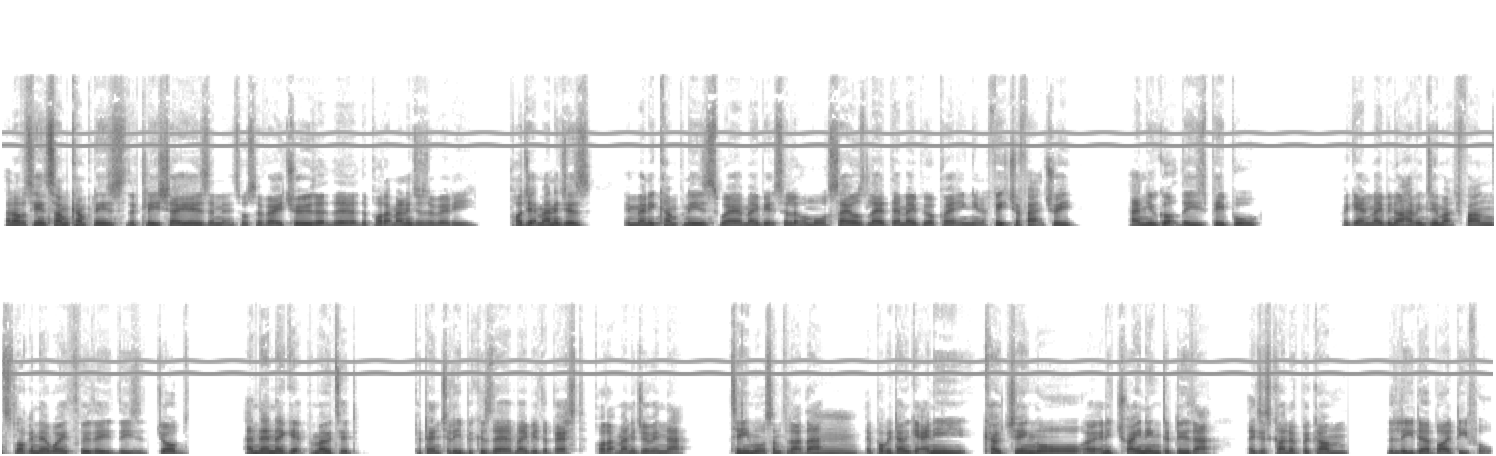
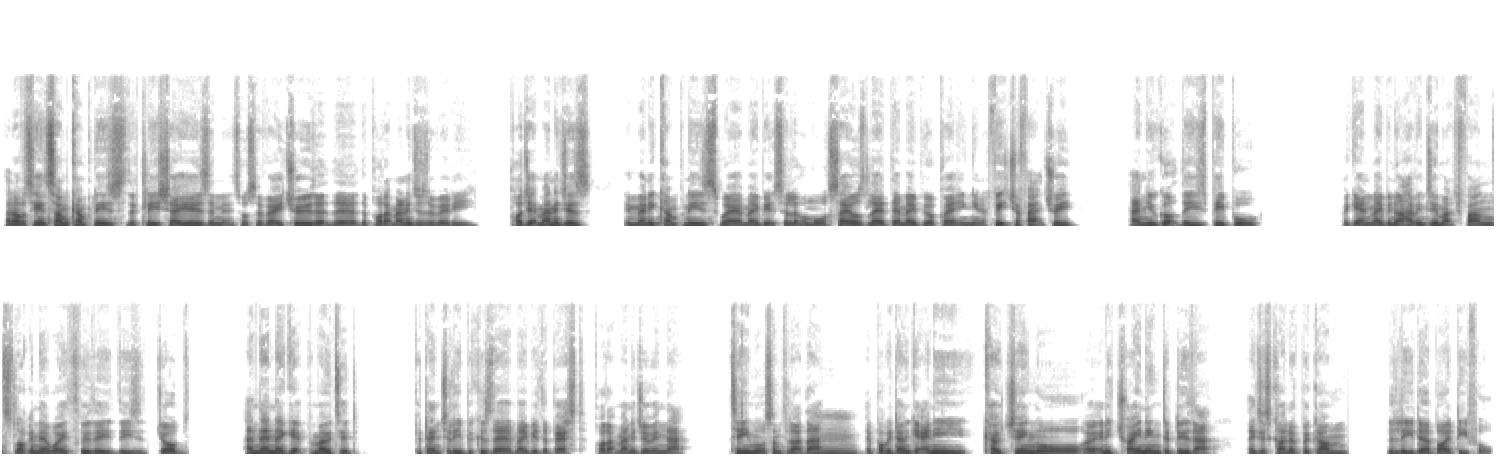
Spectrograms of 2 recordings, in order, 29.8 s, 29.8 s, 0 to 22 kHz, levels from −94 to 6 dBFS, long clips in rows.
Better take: second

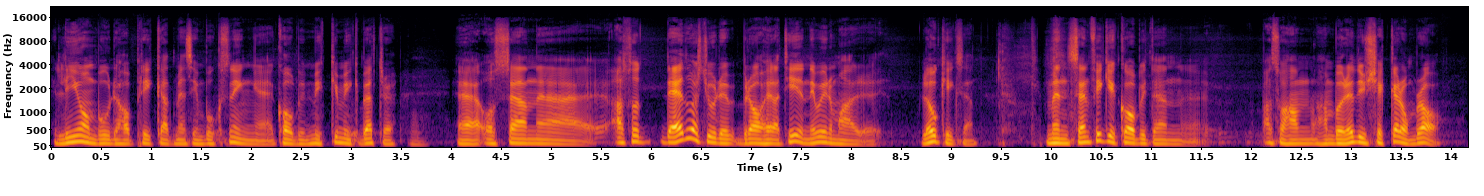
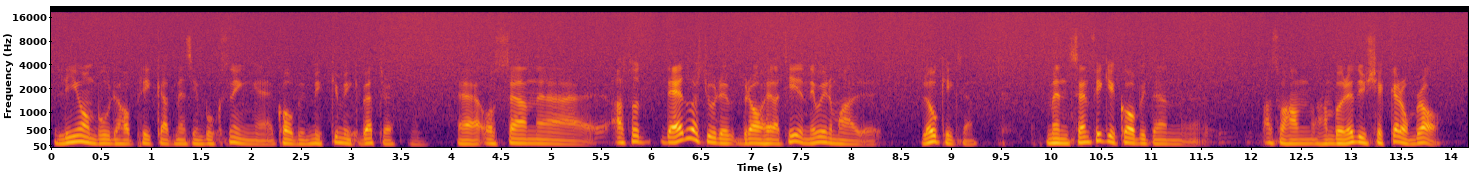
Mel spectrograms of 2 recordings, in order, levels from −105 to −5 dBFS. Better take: first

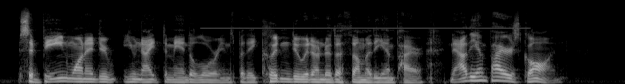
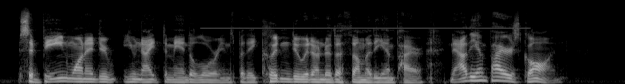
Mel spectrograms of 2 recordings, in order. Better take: neither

